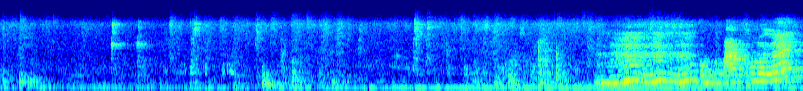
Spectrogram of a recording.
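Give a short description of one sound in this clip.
Water splashes softly in a tub.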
